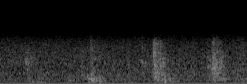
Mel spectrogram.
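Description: A door is opened in a study with a few dull clunks and rattles, spaced unevenly over a couple of seconds against a steady low background rumble. No one speaks.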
